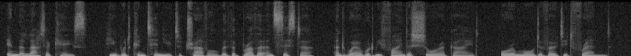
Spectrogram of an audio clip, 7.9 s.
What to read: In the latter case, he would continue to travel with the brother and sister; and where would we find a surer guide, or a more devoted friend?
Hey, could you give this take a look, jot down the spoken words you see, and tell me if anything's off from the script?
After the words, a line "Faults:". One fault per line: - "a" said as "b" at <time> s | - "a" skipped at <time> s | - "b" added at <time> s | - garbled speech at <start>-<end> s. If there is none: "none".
In the latter case, he would continue to travel with the brother and sister; and where would we find a surer guide, or a more devoted friend?
Faults:
none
